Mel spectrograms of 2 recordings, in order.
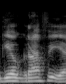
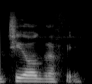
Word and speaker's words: geography: Tadi eh siapa tuh pronunciation-nya kurang bagus, bukan geografi ya, geography.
